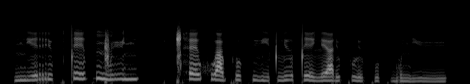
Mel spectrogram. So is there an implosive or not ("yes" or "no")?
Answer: no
